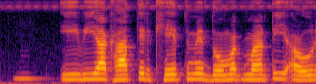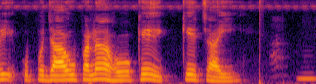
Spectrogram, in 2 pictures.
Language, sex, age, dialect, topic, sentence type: Bhojpuri, male, 41-45, Northern, agriculture, statement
